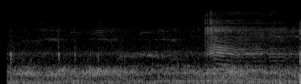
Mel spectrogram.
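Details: A western honey bee (Apis mellifera) in Heights Park, Dallas County, Texas, hums with a steady, low buzz that swells louder as it draws near.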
